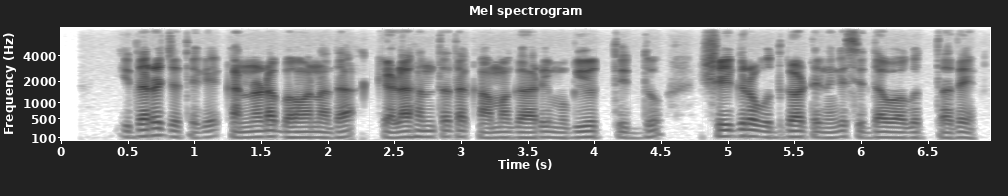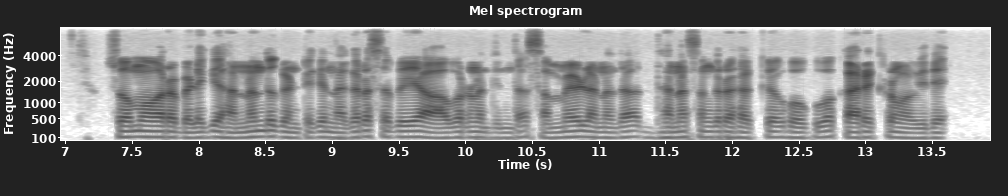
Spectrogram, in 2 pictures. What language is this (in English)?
Kannada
